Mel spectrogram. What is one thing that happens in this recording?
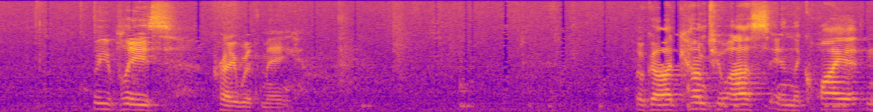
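A middle-aged man speaks calmly through a microphone in a large echoing room.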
